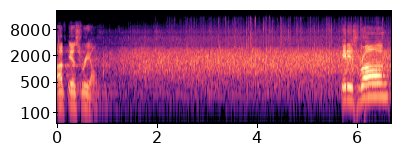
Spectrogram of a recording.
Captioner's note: applause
